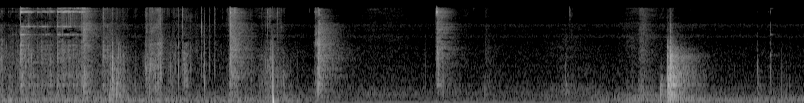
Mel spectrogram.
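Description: Small plastic bags of pen-kit parts crinkling as they are handled. A few sharp clicks and taps follow as the bags and small metal parts are set down on the workbench, and there is a short rustle near the end.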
